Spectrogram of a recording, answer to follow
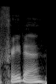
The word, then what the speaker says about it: Freedia: stars like brig Big Freedia and messy Maya Frida Frida she's for Julia and Freda silent I think it's Big Freedia Big Freedia okay it's spelled F REE dia okay the silent eye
